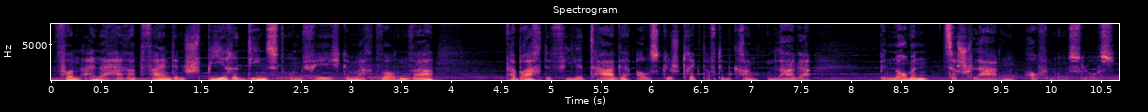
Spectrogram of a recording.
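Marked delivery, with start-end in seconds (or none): none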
